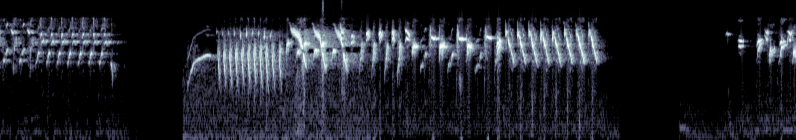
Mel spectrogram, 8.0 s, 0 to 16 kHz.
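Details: A 2018 canary-goldfinch mule sings high twittering phrases, a buzzy burst and rapid rolling trills, pausing briefly between bursts of song.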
